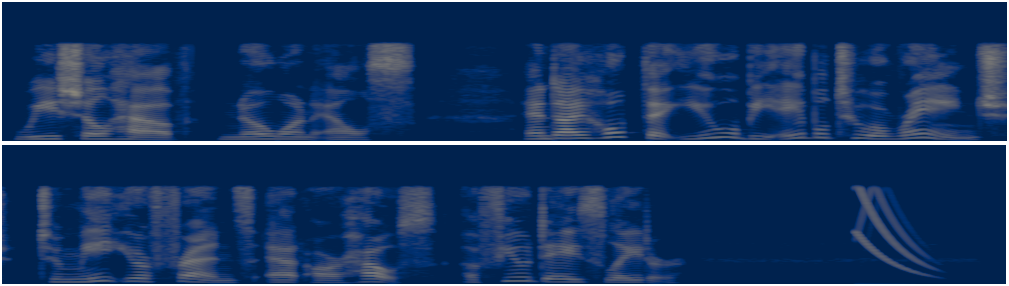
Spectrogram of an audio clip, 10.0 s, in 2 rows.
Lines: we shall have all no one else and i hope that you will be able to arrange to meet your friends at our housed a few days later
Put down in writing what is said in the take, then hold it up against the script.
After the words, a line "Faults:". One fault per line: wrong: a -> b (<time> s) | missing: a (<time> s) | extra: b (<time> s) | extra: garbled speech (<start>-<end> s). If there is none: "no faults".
we shall have no one else and i hope that you will be able to arrange to meet your friends at our house a few days later
Faults:
missing: all (0.9 s)
wrong: housed -> house (6.7 s)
